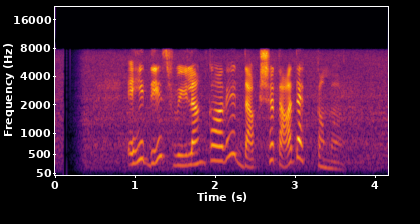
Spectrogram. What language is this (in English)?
Sinhala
